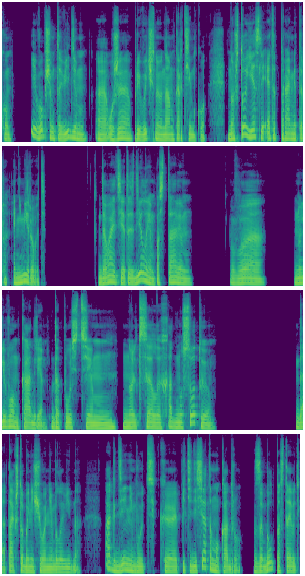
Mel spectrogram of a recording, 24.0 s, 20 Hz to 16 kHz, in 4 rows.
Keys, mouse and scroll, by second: 14.3-15.8 typing.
